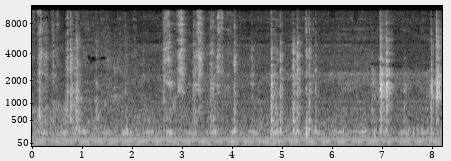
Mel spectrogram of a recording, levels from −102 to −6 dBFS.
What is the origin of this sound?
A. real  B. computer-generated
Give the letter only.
A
